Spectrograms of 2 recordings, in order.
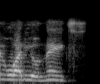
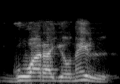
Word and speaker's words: Guarionex: Pero, por ejemplo, este pané, entre los macoríes, el nombre Guarionex, ellos lo decían Guarayonel. Entonces, pero de Guarionex a Guarayonel. La terminación X era L. En la terminación X, entonces ellos la pronunciaban L.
